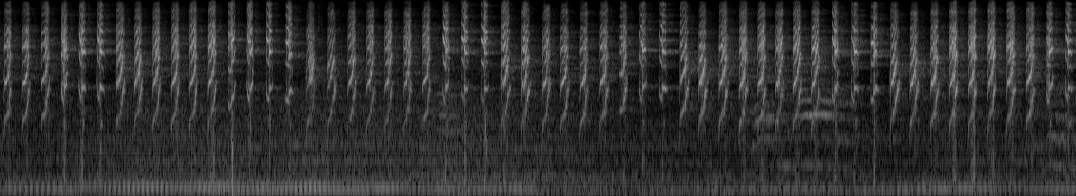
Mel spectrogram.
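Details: A captive six-month-old long-tailed shrike pours out a fast, harsh chattering song of sharp notes repeated about three or four times a second without pause, with a low hum underneath.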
